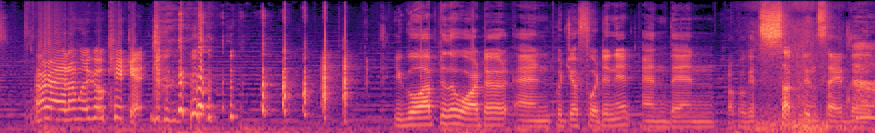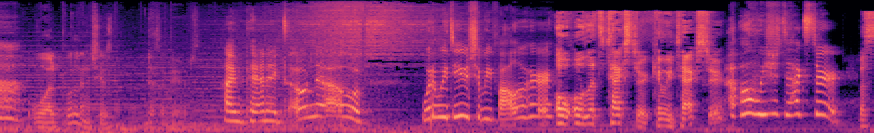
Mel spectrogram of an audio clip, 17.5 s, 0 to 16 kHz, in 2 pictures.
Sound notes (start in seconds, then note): 1.5 laughter; 8.5 gasp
